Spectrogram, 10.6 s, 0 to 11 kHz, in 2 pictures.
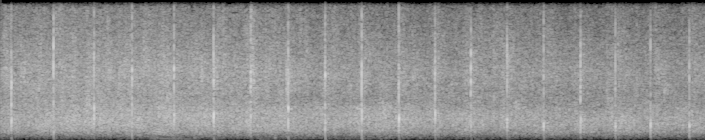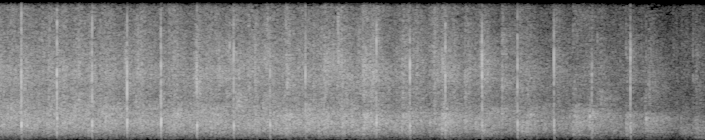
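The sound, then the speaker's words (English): Sustained audience applause welcomes a lecturer to the stage at a 2018 public lecture. Dense, steady clapping runs unbroken for the whole stretch and stays loud throughout. “So please join me and offer a warm welcome to Professor Jürgen Moltmann.”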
